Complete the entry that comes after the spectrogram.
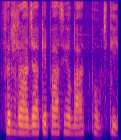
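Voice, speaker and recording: A woman's voice: on the low side, little pitch movement, moderate pace, dark tone, dry recording, studio quality. A woman narrating a children's story as the storyteller.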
